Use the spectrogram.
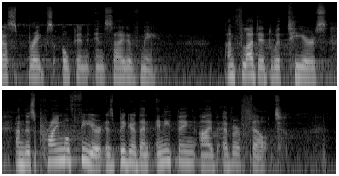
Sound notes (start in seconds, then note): none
